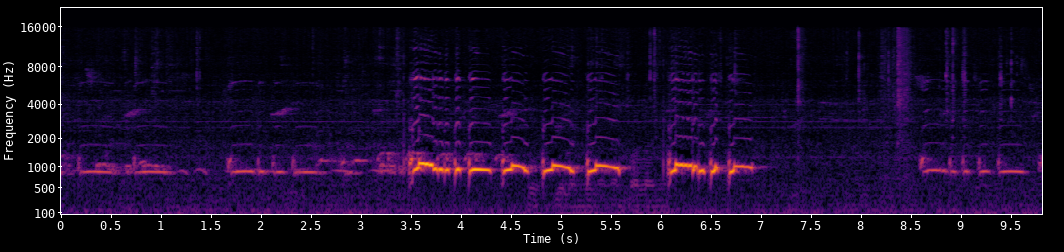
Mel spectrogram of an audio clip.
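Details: Zebra dove (perkutut) song, manggung style: quiet background cooing from other doves, then a loud sequence of about seven bubbling staccato coos in the middle, followed by faint cooing again.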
